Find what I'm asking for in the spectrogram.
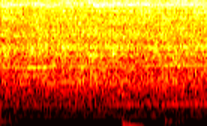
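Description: A power drill runs loud and steady throughout, a harsh, hissing high-pitched whir with a faint low thump partway through. No one speaks.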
